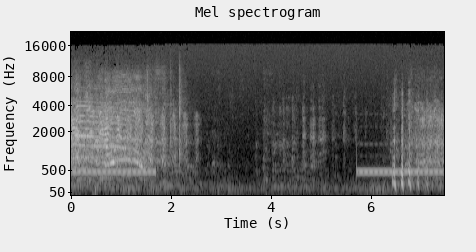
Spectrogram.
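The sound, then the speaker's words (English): The speaker's own telephone rings with two long, steady electronic tones separated by a quiet pause, over faint background voices and room noise. “Oh, my phone is ringing.”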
